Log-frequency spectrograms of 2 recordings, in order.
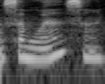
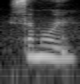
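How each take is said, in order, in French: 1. La consonne finale est prononcée. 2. La consonne finale est muette. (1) "Beaucoup de Français se trompent et prononcent ces noms de villes de travers" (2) "le S ou le X ou le Z final ne sont pas prononcés"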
